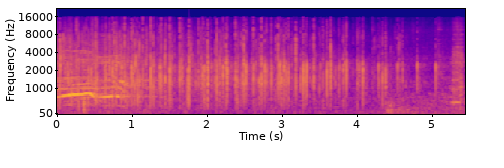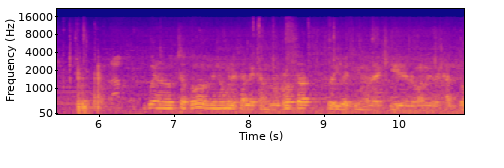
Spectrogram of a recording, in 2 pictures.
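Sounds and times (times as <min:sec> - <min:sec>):
audience applause: 0:00.0 - 0:05.1
speech: 0:06.7 - 0:10.8.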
